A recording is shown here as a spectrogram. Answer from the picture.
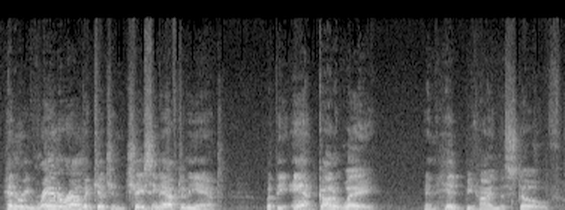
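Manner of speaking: lively read-aloud storyteller voice, clear and even; storybook narration. A narrator's reading. Reading a picture book aloud to children, lively storyteller voice. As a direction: tell it like a picture book for kids.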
